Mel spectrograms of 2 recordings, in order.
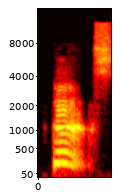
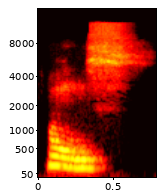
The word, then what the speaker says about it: has: Has, not haze. This is not haze, this is has.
